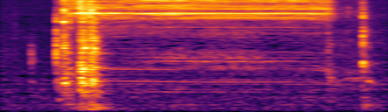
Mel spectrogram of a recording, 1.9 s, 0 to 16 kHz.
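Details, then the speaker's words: TEAC V-900X cassette deck: motor whirs for a second, then a sharp click as the cam slips back about a tooth; the transport does not engage play. The eventual fix was adjusting the variable resistor that controls the transport's lift and door mechanism. "it's got to be physical so it's almost there it's kind of like it's on the brink it's so close to engaging"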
